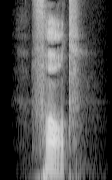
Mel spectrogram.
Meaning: 1. away 2. gone 3. going on, continuing
- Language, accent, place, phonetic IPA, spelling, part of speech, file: German, Germany, Berlin, [fɔɐ̯t], fort, adverb, De-fort.ogg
